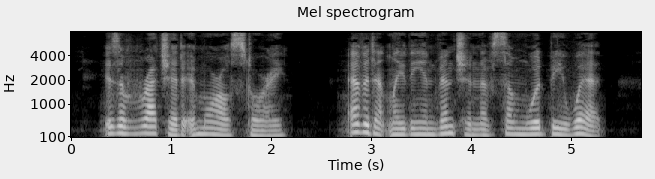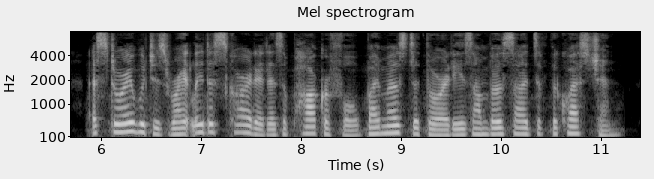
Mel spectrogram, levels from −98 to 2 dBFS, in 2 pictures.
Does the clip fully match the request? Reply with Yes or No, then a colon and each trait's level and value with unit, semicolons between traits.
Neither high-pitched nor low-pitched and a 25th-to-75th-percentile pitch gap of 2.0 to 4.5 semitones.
Yes: medium, 170 Hz; average, 3.6 semitones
